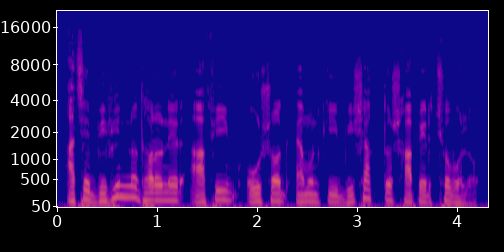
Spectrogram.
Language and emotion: Bengali, neutral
